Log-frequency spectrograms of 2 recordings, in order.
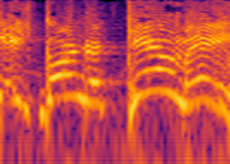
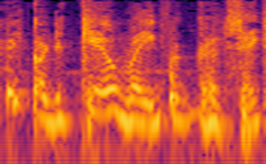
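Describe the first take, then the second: First: Panicked cry. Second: Low, rushed, frightened begging; terrified plea. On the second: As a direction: gasp it out in terror. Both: Acted. Terrified man begging for hiding.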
